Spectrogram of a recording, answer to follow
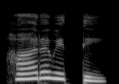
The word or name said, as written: ಹಾರುವಿತ್ತಿ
